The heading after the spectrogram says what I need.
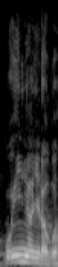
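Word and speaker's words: Quy Nhơn: 베트남 발음으로 꾸이년이라고 한다는데 저게 1965년에 국군 수도사단, 우리가 흔히 맹호 부대라고 불리우는 그 부대가 주둔했던 지역이 꾸이년입니다.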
